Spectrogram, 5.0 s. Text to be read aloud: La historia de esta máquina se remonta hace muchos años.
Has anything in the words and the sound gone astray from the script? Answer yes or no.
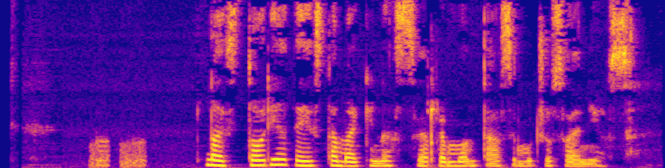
yes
